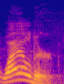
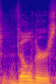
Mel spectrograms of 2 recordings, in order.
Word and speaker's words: Wilders: topic number three not unrelated the Dutch get Wilder or actually gear vilers for us English speakers it's spelled like Wilders vilder the pronunciation he won a victory in uh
